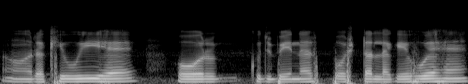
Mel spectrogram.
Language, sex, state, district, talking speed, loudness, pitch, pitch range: Hindi, male, Uttar Pradesh, Hamirpur, 140 wpm, -20 LUFS, 130 Hz, 125-135 Hz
